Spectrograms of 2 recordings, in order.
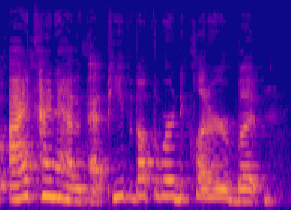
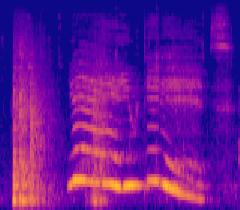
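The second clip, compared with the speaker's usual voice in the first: very high, louder cheer; excited praise; 14 semitones higher, 4 dB louder, much slower than usual. Real, not acted. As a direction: praise the pet with delight. Cat made the jump.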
